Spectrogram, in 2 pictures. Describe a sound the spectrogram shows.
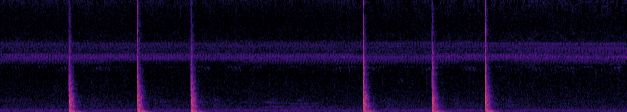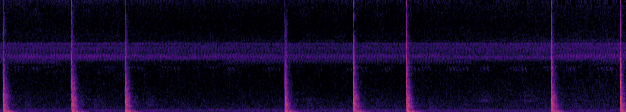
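Heavy blows thud sharply in quick groups of three.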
